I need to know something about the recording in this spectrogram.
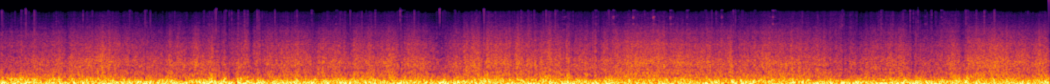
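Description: Strong wind gusts outdoors and buffets the microphone.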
